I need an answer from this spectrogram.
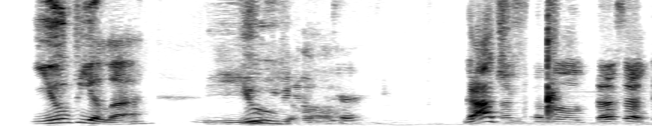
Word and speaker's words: uvula: How you pronounce that? Uvula? Uvula.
